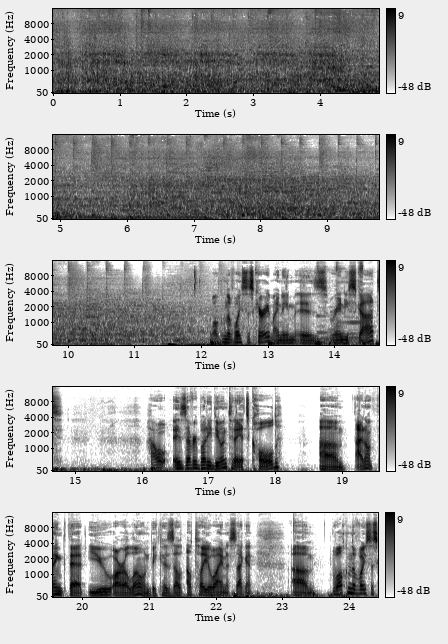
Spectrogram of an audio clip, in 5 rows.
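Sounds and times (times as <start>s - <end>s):
express commuter train passing through station: 0.0s - 15.6s
speech: 12.3s - 14.9s, 16.2s - 24.4s.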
